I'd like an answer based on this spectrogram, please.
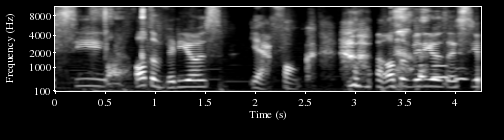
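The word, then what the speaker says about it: phonk: i've been getting into a funk which is spelled like p-h-o-n-k it's like a it's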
